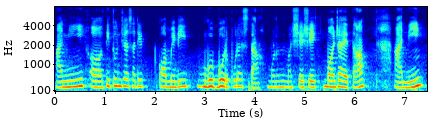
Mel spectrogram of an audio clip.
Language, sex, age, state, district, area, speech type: Goan Konkani, female, 18-30, Goa, Quepem, rural, spontaneous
